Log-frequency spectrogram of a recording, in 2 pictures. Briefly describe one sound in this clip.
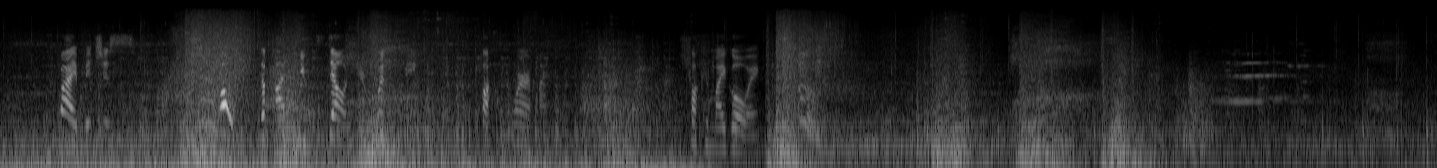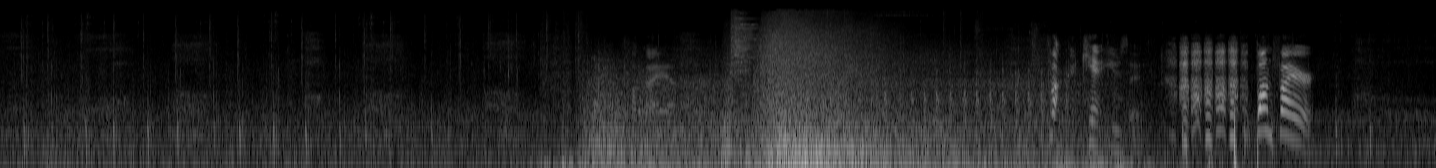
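A young woman talks into a headset microphone.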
